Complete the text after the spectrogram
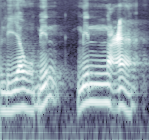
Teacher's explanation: izhar halqi karena tanwin bertemu ain ya. Dibaca jelas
